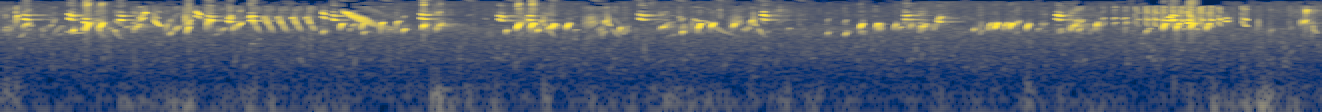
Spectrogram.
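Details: Group twittering of European goldfinches meant to stimulate other goldfinches to sing. Rapid, bright chirps and descending slurred notes tumble over one another, with a brief buzzy burst near the end and low background rumble.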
